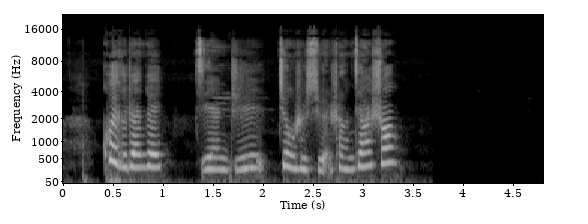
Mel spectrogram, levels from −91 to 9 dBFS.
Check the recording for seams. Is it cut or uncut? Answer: uncut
